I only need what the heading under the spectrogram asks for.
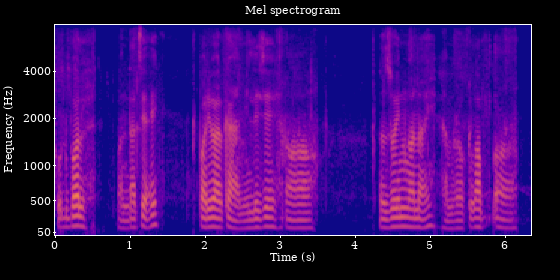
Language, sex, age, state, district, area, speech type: Nepali, male, 18-30, West Bengal, Kalimpong, rural, spontaneous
